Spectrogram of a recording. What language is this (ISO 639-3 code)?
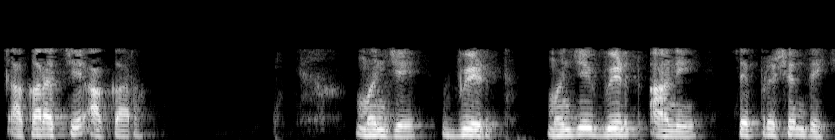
mar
